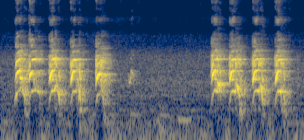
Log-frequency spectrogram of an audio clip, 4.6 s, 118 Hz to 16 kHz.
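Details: Shih Tzu with 19-day-old puppies: a quick run of five sharp, high barks, a pause of about a second and a half, then four more barks in a fast burst.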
